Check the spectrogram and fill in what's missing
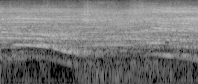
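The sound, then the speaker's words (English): A large basketball crowd at a women's game roars and cheers continuously during pregame player introductions of the seniors, a dense, steady wall of voices and shouts that stays loud for the whole two seconds without letting up. “And this crowd, as you can certainly hear on our crowd mics, just loving it.”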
